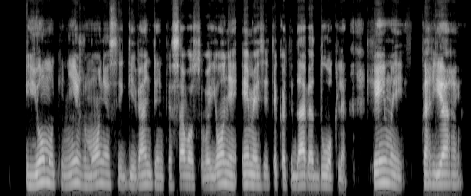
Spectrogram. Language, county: Lithuanian, Utena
